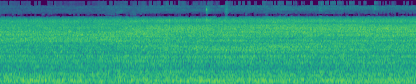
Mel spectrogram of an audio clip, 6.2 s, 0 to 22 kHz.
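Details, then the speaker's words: Midco gas burner being hot-wired on a Slant Fin Intrepid steam boiler, lit after 30-second pre-purge: constant heavy roar with low rumble, no pulsing yet; owner thinks it is way over-fired and expects bouncing soon. "i think this thing is way over fired so here we got a 30 second draw for ignition and you'll hear this thing fire off yeah i think that's over fire"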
